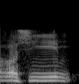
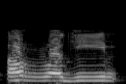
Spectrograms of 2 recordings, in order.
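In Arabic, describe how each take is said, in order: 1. صوت الجيم رخو ومنتشر مثل الشين. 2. صوت الجيم شديد، وفيه حبس. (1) "ما ينفعش ... لأن الرجيم كده داخل على الشين" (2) "لكن اقول الرجيم"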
